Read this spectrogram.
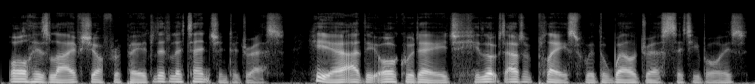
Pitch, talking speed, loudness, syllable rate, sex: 105 Hz, 200 wpm, -18 LUFS, 5.0 syllables/s, male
